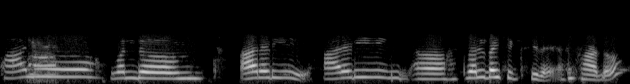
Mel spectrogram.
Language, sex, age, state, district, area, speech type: Kannada, female, 18-30, Karnataka, Hassan, rural, conversation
